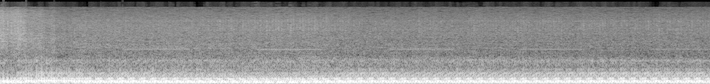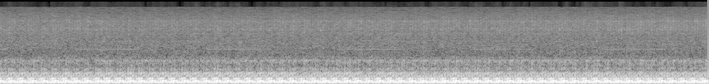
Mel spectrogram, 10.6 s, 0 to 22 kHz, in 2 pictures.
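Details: Fully built Subaru EJ25 flat-four, first start after reinstall and retiming; engine pulled over suspected bent valve and metal in oil. Catches quickly, settles into strong steady deep idle, no stumble or misfire; engine runs right.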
